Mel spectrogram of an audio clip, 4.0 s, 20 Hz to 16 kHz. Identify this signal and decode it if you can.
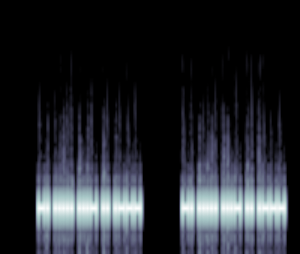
Morse code, heard as a keyed tone, about 43 wpm, 700 Hz. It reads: N5VIJ N5VIJ
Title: USA Call Signs - 5 Characters - Repeated 2x - 45wpm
